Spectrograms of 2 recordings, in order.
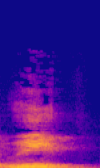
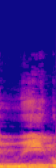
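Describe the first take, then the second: First: "व्हील" with a sounded h; the mistaken "व्हील" with h; wrong pronunciation. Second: "व्हील" with silent h, like weel; correct pronunciation. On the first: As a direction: show the wrong "व्हील", aspirated. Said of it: "ये व्हील नहीं है". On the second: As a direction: say "व्हील" right, no h. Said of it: "एच silent रहेगा". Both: Shown as a demonstration.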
